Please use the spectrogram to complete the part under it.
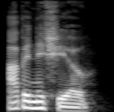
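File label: "ab initio", British English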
